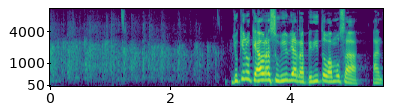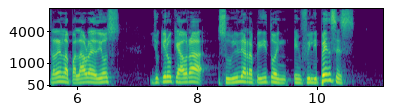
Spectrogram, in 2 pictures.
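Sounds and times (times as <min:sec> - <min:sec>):
audience applauding: 0:00.0 - 0:03.0
speech: 0:03.0 - 0:10.7.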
